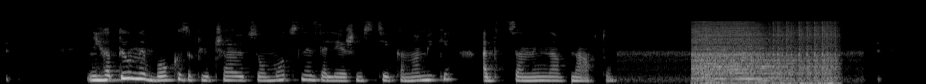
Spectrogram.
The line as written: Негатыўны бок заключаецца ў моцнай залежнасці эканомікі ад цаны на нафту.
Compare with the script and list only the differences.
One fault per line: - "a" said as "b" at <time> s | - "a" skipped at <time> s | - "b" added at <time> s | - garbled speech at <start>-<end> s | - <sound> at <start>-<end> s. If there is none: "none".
- squeak at 6.9-8.4 s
